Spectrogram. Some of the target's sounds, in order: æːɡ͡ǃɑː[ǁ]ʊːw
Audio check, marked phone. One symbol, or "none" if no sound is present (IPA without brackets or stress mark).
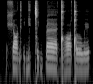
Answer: ǃ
